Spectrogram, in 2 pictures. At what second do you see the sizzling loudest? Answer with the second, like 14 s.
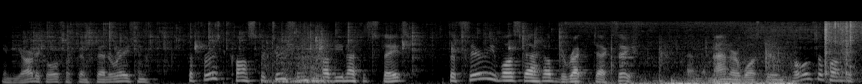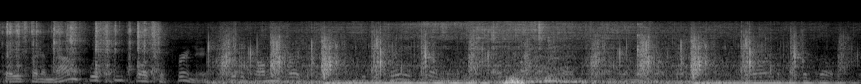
14 s.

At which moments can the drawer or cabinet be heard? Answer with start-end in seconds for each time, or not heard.
2.6-3.4, 13.7-14.7.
